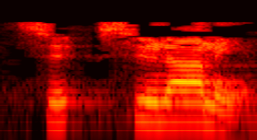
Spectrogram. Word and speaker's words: tsunami: So tsunami, the T is silent.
